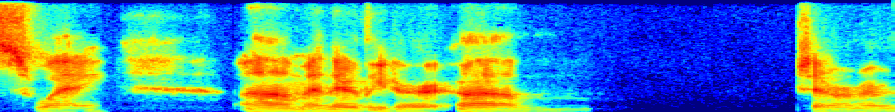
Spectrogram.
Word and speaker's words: Sui: by the sway Sui is sui obviously every pronounce sway and their leader so remember the leaders name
